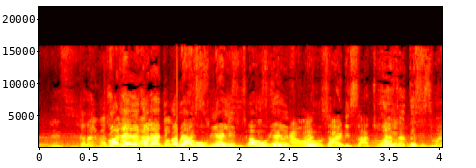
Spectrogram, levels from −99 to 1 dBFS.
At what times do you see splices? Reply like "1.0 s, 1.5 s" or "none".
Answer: 1.4 s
